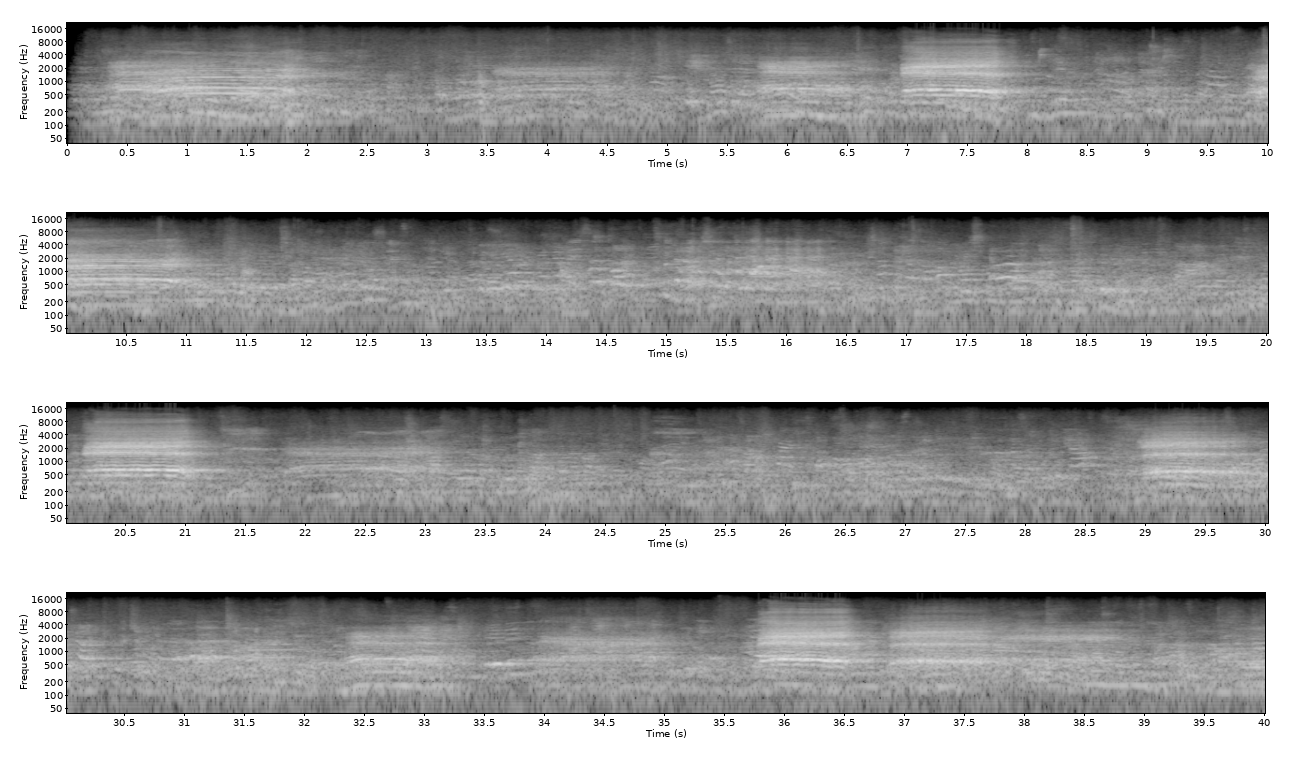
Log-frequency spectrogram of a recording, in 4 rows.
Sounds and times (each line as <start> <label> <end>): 0.0 visitors walk and talk 40.0
32.4 goats 35.1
